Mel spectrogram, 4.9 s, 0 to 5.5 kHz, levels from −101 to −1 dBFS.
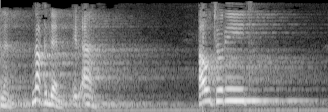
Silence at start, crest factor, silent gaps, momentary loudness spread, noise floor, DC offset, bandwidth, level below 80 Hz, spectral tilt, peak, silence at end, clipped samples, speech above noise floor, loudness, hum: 0 s; 18 dB; none; 20 LU; -39 dBFS; under 0.1%; 5.4 kHz; -40 dBFS; -8.5 dB/octave; 0 dBFS; 0.05 s; under 0.1%; 24 dB; -15 LUFS; none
